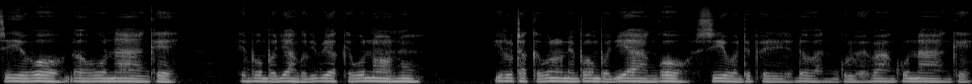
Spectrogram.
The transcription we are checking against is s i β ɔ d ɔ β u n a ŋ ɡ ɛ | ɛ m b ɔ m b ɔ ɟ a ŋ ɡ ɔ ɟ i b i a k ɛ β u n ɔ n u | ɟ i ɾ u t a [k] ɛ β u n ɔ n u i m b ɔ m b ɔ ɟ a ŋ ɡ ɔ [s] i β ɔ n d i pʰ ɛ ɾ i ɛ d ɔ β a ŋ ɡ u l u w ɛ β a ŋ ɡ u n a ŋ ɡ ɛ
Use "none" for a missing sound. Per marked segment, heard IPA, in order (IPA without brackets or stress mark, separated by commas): k, s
